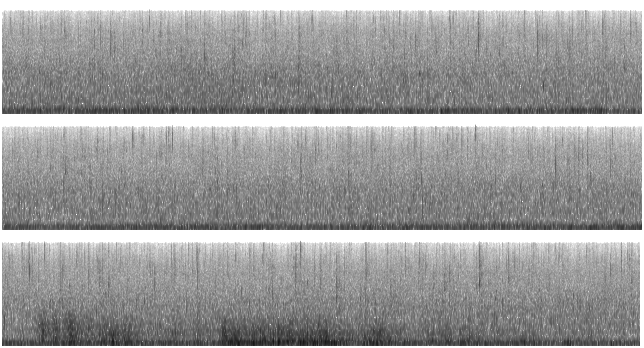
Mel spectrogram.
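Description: Steady rain falling and splashing on wet paving. About twenty seconds in, low rolls of thunder rumble twice; the second is longer and louder and fades after a few seconds.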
